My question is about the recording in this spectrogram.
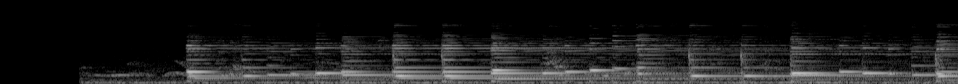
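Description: Digital piano being played: a melody over chords, with notes struck at an even, moderate pace. It comes in softly just under a second in and opens up fully about two seconds in.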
